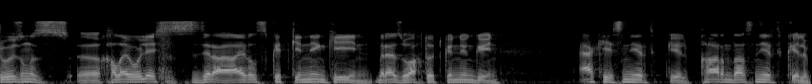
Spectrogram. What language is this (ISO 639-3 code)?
kaz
